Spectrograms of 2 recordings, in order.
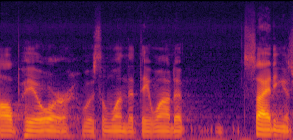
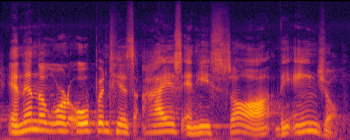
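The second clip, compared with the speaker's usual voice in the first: ordinary talk, nothing marked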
